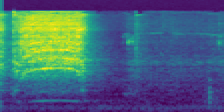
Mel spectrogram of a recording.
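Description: A portable power drill whirs at high speed for about half a second close up, then spins down and stops, followed by a few faint clicks and taps.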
